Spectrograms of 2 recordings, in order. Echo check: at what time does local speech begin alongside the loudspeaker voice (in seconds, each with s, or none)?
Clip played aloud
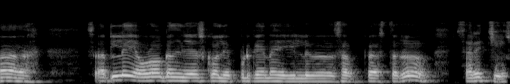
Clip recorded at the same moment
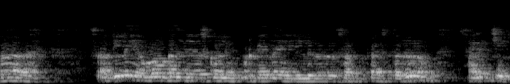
none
